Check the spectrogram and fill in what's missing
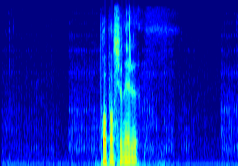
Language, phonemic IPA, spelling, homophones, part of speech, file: French, /pʁɔ.pɔʁ.sjɔ.nɛl/, proportionnel, proportionnelle / proportionnelles / proportionnels, adjective, FR-proportionnel.ogg
- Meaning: proportional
